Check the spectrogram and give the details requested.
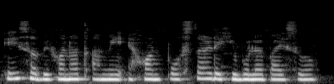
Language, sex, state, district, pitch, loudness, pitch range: Assamese, female, Assam, Kamrup Metropolitan, 235 Hz, -12 LUFS, 230-245 Hz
